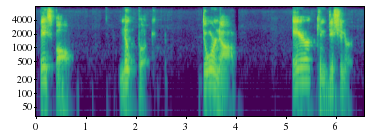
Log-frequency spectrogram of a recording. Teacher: primary stress and the low pitch is called secondary stress so with compound nouns we commonly have a very quick like a stair step change in tone or pitch · first word has primary stress and is pronounced quite high. The second word is the stressed syllable in that word is low, or has what we call secondary stress. It is stressed in that it is spoken loudly.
